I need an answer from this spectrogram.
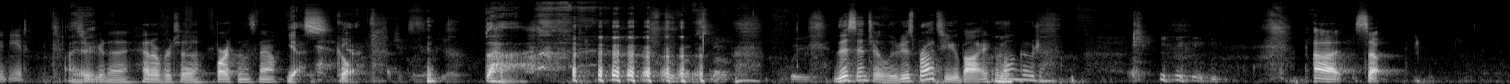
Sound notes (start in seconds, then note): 4.8 laughing; 11.3 chuckles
